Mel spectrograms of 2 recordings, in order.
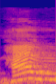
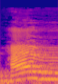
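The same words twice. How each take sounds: Both takes have the same delivery.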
